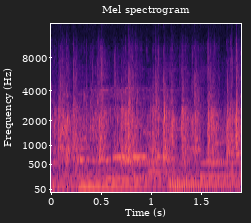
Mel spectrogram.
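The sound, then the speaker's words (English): An audience claps and cheers in praise of the Lord during a morning service, over sustained low music, the crowd noise a steady, dense wash of many hands and voices at moderate loudness. “Oh, why don't you just take a moment and clap your hands and lift your voice?”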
